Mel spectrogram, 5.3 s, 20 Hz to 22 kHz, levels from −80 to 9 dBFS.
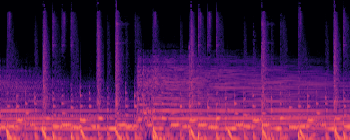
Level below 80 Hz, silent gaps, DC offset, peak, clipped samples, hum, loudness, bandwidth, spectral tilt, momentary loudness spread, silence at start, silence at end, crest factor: -28 dBFS; none; under 0.1%; -6 dBFS; under 0.1%; none; -21 LUFS; over 20 kHz; -7 dB/octave; 2 LU; 0 s; 0 s; 14 dB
